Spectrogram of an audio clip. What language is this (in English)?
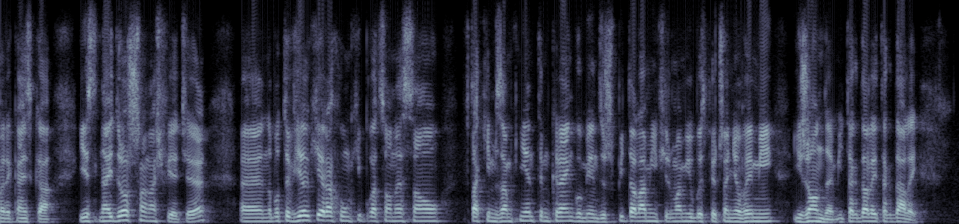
Polish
